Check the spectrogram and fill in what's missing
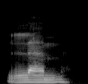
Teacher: lamb has a voiced onset, which is low tone. And then we have a voiced coda, which is double low tone. And stress is plus one, and that leaves a one for low tone.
